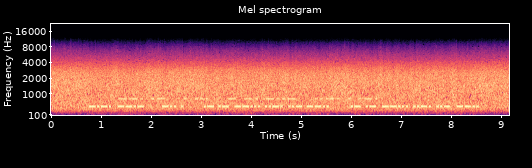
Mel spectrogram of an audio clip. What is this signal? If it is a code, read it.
Morse code, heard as two keyed tones, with radio static. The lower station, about 32 wpm, 460 Hz: CQ DE AA7FUZ AA7FUZ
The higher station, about 22 wpm, 780 Hz: GA ES TNX FER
